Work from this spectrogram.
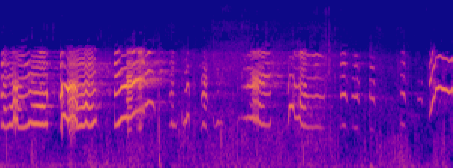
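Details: Distressed coyote pup giving shrill, quavering yelps and whines, some sliding upward, in irregular bursts about every second, with louder wailing notes early and sharper, shorter cries later.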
